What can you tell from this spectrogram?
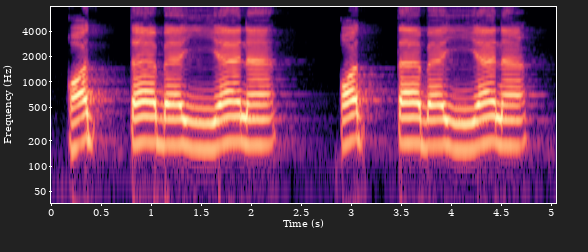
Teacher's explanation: Huruf pertama ini dal ini wajib diidghamkan ke ta, dimasukkan ke ta. Maka caranya adalah sukunnya dihilangkan, kemudian tanya ditasdid.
